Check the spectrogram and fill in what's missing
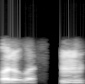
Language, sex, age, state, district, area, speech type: Marathi, male, 30-45, Maharashtra, Yavatmal, urban, conversation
